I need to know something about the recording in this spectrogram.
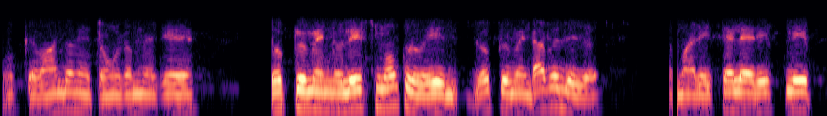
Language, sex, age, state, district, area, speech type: Gujarati, male, 18-30, Gujarat, Junagadh, urban, conversation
